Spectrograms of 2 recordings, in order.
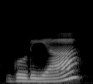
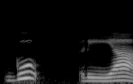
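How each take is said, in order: First: Said in the usual way. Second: गुड़िया split as short गु, ड़ि, या; syllable by syllable. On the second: Shown as a demonstration. Teacher sounding out गुड़िया for learners, syllable by syllable. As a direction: separate beats in गुड़िया. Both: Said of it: "तो शब्द पढ़ते हैं".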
